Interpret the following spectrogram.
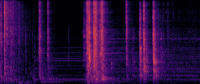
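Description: A series of sharp clacks and knocks at irregular spacing, loudest in two clusters about two and three seconds in. A faint steady hum sits under the second half.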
